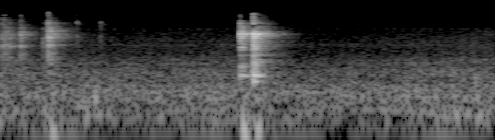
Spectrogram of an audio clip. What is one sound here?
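A stone clicks sharply onto a wooden board.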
